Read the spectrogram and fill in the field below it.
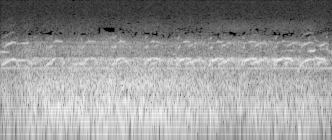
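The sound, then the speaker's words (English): A nature-sounds relaxation recording: a steady, loud wash like surf or wind, with a flock of geese honking almost continuously over it. No one speaks. “Do you hear that? That's a relaxation tape.”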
